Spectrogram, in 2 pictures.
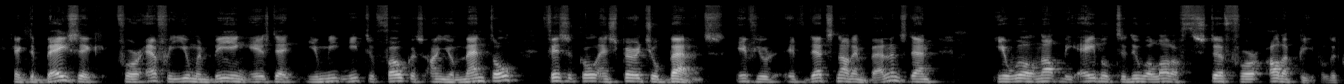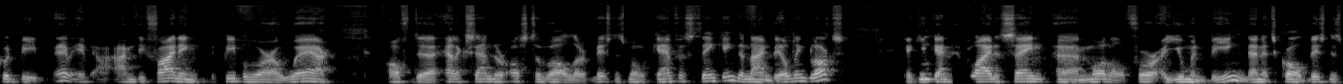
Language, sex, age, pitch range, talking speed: English, male, 50-69, 110-140 Hz, 175 wpm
